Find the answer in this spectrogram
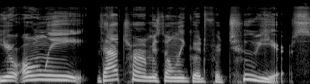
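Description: A woman at medium pitch, in an ordinary speaking voice with lively intonation and a fairly slow pace, in a very clean recording with a silent background and a dry, close sound with no echo. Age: 50s. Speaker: political candidate and radio producer. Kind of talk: radio interview.

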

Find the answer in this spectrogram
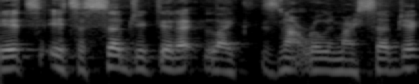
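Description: Words come from a man at a very fast pace. The intonation is fairly even. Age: 60s. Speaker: pastor. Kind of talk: sermon. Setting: church. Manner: halting.

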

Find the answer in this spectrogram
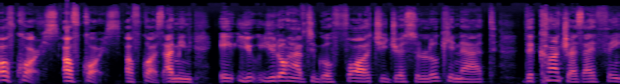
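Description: A moderate pace on a very clean recording with a silent background. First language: not English. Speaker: channel host. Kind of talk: casual commentary on a channel. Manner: emotional.

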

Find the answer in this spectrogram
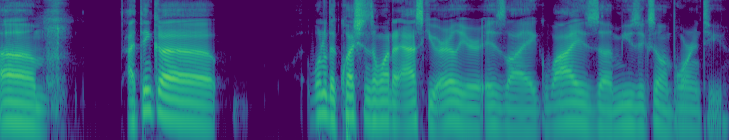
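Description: Using an ordinary speaking voice, a man with an American accent talks at a moderate pace and medium pitch. His pitch variation is ordinary, with big swings in loudness. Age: 20s. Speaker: podcast host. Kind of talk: casual interview chat.

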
